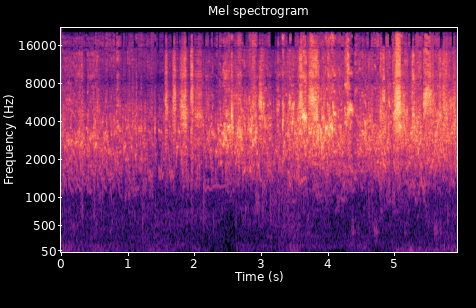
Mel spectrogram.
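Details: Budgies in an aviary colony, a dense flock chattering at once: a continuous mass of high chirps, squawks and warbling twitters, building louder after the first two seconds.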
